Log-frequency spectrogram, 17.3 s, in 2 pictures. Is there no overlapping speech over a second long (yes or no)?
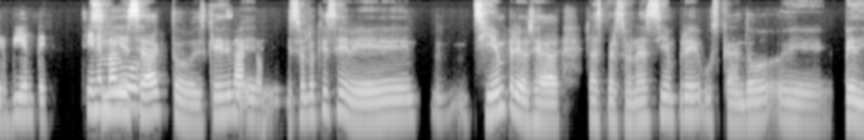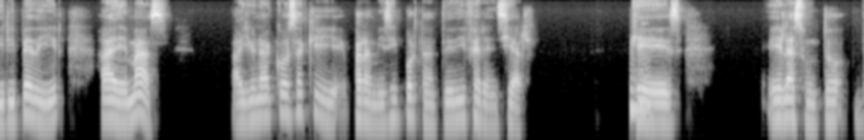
yes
